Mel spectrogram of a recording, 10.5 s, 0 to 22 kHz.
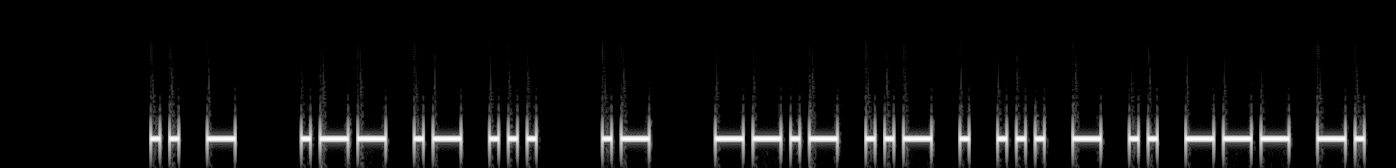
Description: Morse code, heard as a keyed tone, about 17 wpm, 700 Hz. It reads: IT WAS A QUESTION
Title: Sentences from Top 1000 Words - Review Part 6 - 17wpm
